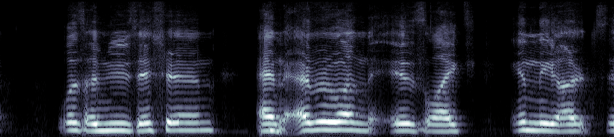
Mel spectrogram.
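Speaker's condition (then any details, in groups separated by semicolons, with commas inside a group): Cerebral palsy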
